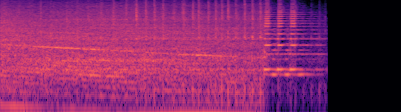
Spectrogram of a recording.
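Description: Motor vehicle sound effect: an engine running with a tone that slides steadily down in pitch, then a rapid string of horn toots about four seconds in, cutting off sharply just before five seconds.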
